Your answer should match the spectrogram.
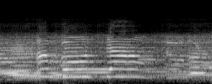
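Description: Edison Diamond Disc phonograph playing a 1921 acoustic jazz-blues record: a band playing, with a male voice singing from about half a second in.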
